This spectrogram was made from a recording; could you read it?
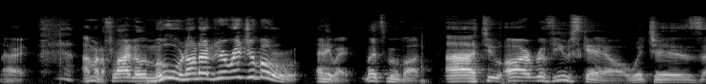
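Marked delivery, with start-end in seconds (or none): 0.8-3.0 put-on high, loud old-timey announcer voice; old newsreel narrator. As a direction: sell it like a Zeppelin-era radio man. Continues old-timey voice bit.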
